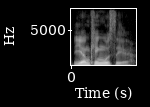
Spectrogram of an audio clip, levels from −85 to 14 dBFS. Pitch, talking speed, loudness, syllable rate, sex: 110 Hz, 305 wpm, -14 LUFS, 6.3 syllables/s, male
